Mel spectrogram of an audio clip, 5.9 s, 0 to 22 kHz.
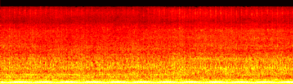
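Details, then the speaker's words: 1948 Lincoln SA-200 welder engine, long unused and revived with little work, now with a short stack with resonator pipe: a low, steady, quiet idle with an even pulse about twice a second and no knocks, ticks or hunting. Normal idle. "it's got a short stack with a resonator pipette which I will say it's it's actually pretty quiet"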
